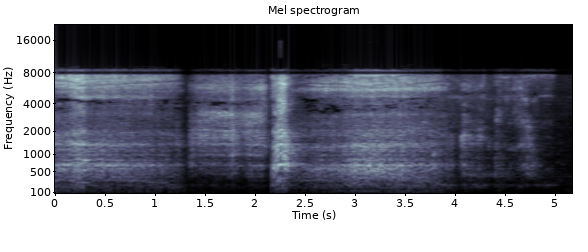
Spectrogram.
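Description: A dog named Comet barks and growls in a rough, continuous burst, with a sharp louder bark near the middle before the sounds trail off into silence.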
